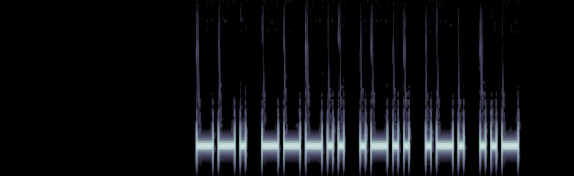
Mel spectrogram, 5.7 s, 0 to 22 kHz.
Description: Morse code, heard as a keyed tone, about 21 wpm, 700 Hz. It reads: G8LRU
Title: DXCC-100 Call Signs - 5 Characters - Repeated 3x - 22wpm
